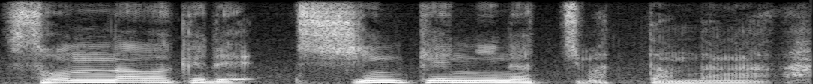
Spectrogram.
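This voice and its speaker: An actor playing a brash, easygoing male warrior in a visual novel, telling his past in rough, casual, nonchalant speech. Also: fairly high pitch, sing-song, rapid-fire. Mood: casual, boastful. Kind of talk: Japanese visual novel voice acting.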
